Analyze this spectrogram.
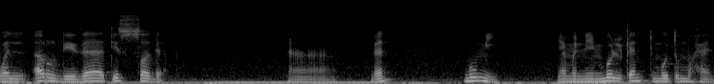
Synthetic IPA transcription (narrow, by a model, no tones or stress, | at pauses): walʔɑɾˤd̪ˤðaːt̪sˤːɑd̪ʕ | ðan | bʊmi | jamanːimbʊlkant̪muːt̪ʊmːʊħan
